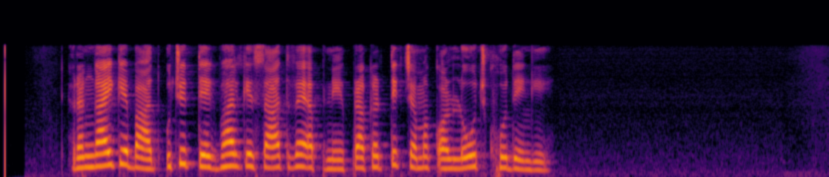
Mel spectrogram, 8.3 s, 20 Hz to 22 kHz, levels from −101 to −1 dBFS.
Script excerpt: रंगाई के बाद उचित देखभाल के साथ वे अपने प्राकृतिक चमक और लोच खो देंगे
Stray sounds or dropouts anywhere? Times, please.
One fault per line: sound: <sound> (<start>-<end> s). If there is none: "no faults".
no faults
